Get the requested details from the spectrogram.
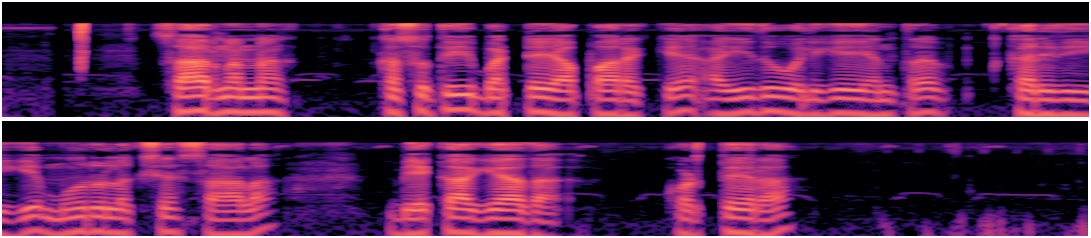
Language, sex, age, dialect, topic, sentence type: Kannada, male, 25-30, Central, banking, question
